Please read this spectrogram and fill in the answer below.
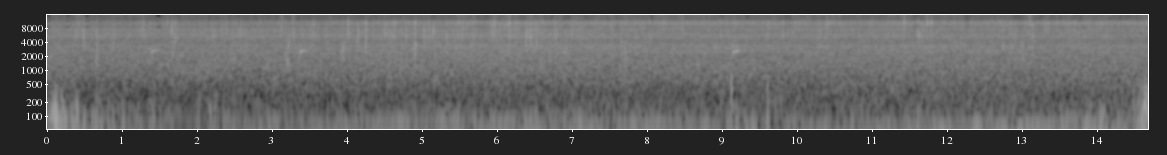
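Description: Steady rain falling on a wet road and garden, with a few sharp taps of drops close to the microphone.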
